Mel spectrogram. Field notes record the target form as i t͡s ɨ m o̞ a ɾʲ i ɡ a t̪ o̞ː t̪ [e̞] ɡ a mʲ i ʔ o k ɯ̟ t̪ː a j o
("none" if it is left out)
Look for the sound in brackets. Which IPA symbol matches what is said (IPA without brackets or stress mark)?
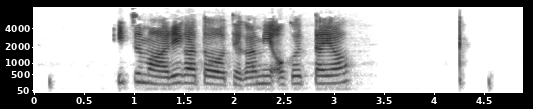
e̞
